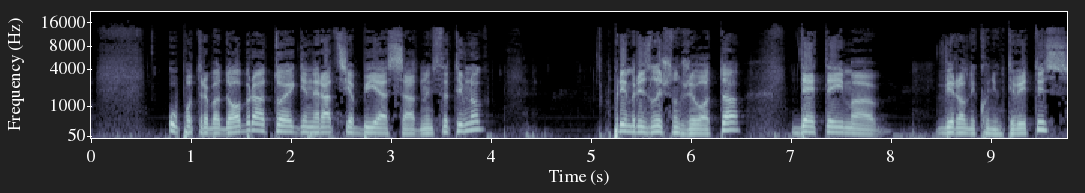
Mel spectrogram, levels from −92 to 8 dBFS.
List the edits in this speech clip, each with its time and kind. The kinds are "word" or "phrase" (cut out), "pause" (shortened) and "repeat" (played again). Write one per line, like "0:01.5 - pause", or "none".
none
